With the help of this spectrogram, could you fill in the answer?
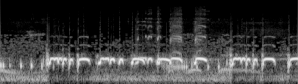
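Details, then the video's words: Zebra dove song played as a lure for a reluctant bird: a dense run of quick clipped notes and trilled coos from more than one dove, overlapping almost without a break. "Pancingan perkutut paling ampuh | perkutut males bunyi"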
